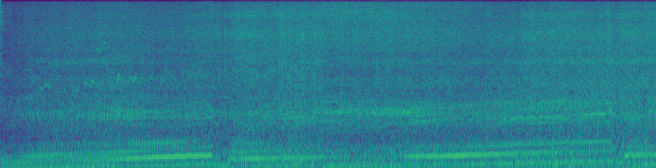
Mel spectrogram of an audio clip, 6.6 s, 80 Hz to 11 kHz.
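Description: A loud 2020 Triumph Rocket 3 2500cc motorcycle engine revs hard and continuously, its pitch climbing and dropping again and again as it runs through the gears.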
